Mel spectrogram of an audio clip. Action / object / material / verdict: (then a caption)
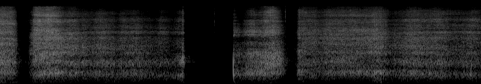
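scrape / styrofoam block / styrofoam / none. A small pointed metal tool scratches lines into the top of a rectangular, solid white styrofoam block held steady in the other hand. The result is a bright, airy, hissing scrape with almost no low end, heard as long strokes broken by brief dips and a short near-silent pause midway.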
